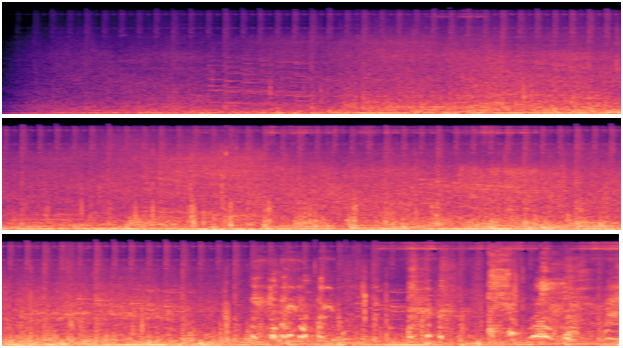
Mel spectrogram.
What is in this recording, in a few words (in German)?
Hoerszene; Die Gute Nachricht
